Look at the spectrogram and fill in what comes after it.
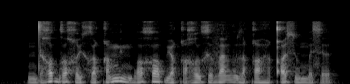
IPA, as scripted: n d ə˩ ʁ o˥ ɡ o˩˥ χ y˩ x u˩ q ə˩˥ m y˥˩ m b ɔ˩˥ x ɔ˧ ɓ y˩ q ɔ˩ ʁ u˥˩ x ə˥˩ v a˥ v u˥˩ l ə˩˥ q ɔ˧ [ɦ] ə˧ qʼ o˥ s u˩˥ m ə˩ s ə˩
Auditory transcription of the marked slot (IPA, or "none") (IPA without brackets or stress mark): ɦ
